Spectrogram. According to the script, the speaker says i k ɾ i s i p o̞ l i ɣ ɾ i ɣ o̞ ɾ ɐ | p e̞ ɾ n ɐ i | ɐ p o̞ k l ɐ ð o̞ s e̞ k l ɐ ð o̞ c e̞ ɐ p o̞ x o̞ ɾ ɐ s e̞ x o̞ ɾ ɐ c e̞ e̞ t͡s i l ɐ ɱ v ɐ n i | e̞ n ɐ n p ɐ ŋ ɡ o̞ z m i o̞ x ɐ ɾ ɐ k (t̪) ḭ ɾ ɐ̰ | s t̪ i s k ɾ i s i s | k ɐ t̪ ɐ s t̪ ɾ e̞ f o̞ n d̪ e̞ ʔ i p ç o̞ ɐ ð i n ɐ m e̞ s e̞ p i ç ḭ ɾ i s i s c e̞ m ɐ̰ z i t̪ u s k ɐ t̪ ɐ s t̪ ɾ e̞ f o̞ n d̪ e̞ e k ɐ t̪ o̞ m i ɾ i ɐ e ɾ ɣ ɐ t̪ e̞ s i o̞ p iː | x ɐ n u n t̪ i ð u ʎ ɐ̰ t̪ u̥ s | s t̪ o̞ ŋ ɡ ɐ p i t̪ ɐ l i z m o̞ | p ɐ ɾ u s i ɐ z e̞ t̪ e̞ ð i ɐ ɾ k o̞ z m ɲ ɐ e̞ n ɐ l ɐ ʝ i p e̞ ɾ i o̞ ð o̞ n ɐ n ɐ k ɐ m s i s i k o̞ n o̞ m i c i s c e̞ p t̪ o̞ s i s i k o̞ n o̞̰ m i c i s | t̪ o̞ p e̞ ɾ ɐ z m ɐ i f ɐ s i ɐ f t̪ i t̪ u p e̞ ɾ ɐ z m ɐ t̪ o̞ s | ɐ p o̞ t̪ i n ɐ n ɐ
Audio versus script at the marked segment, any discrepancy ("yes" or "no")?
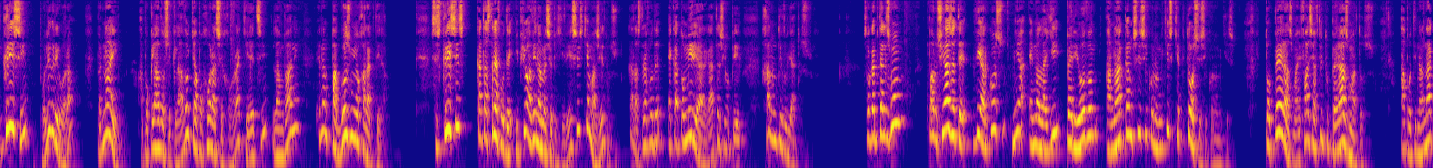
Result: no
